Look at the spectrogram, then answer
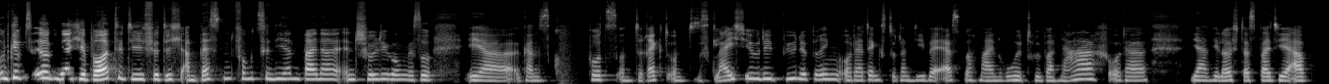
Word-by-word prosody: Und 270 -1 +5
gibt‘s 310 +1 +4
irgendwelche 250 -4 +5
Worte, 245 +6 +10
die 240 -1 +2
für 230 0 +2
dich 220 +1 -1
am 205 -1 0
besten 230 +5 -1
funktionieren 260 -1 -1
bei 240 -1 +5
‘ner 235 -2 -1
Entschuldigung? 230 0 0
Also, 205 0 -1 0.3
eher 180 -4 -2
ganz 175 0 -6 0.3
kurz 210 -1 -4
und 175 -1 -9
direkt 190 +4 -3
und 175 0 -9
das 175 0 -11
gleich 230 +5 -2
über 265 -1 +1
die 260 0 +3
Bühne 255 0 0
bringen 235 0 -2
oder 190 0 -4
denkst 200 -1 -6
du 185 - -11
dann 190 -1 -7
lieber 190 0 -4
erst 190 0 -4
noch 190 -2 -9
mal 180 -2 -4
in 175 - -7
Ruhe 190 +2 -4
drüber 180 -1 -7
nach 230 +7 -2
oder 185 0 -5 0.4
ja, 185 -2 -3
wie 190 - -3
läuft 190 +1 -3
das 180 0 -3
bei 180 -1 +1
dir 185 0 0
ab? 180 0 0
210 Hz, 210 wpm, -22 LUFS, 185-240 Hz, 0.4 s, Worte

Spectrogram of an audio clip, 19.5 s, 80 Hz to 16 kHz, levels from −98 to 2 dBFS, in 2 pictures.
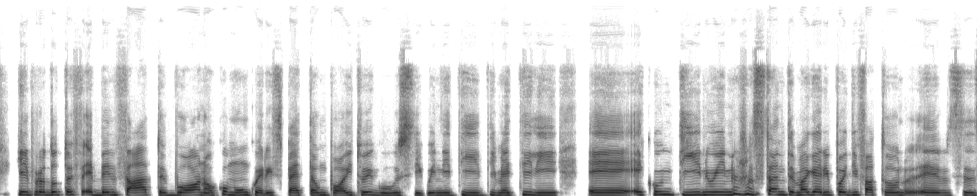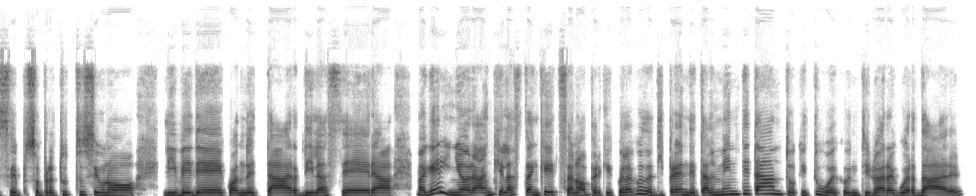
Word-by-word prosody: Che 230 - +1
il 225 - +1
prodotto 220 +1 0
è - - -2
f 220 - -8
è - - +2
ben 210 +2 +1
fatto, 205 0 +1
è 195 - 0
buono 195 +1 +1
o 180 - -2
comunque 205 -5 0
rispetta 185 +1 -1
un 195 +1 -1
po' 180 -2 +1
i 190 - -1
tuoi 210 +2 -1
gusti. 180 -1 -2
Quindi, 185 0 -1
ti 190 -2 -2
ti 190 +4 -5
metti 190 +5 -1
lì, 195 -1 0 0.3
ehm, 190 -1 +2
e 220 - +1
continui 220 -1 0
nonostante 230 -2 +1
magari 215 0 +2
poi 220 +2 +2
di 210 +1 -2
fatto 205 -2 -1
un 200 -1 -1
ehm, 190 -1 0
se 190 +1 -4
se 205 +3 -2
soprattutto 205 +1 -3
se 210 - -1
uno 195 -1 +1 0.3
li 190 +1 -1
vede 195 0 +2
quando 190 -1 +1
è 195 - -1
tardi 190 +1 +2
la 190 +1 +1
sera, 190 -1 +1 0.2
magari 275 - +2
ignora 205 -2 +2
anche 215 +4 0
la 205 - +2
stanchezza, 210 -2 -1
no, 200 +3 +2
perché 195 -2 -3
quella 215 +2 +1
cosa 250 -3 0
ti 200 - -9
prende 215 0 +1
talmente 225 +9 0
tanto 270 -6 +1
che 215 +3 -5
tu 235 +5 -3
vuoi 195 -3 0
continuare 190 -1 0
a - - -1
guardare. 190 -1 +1
200 Hz, 195 wpm, -17 LUFS, 190-215 Hz, 0.3 s, è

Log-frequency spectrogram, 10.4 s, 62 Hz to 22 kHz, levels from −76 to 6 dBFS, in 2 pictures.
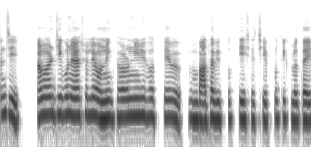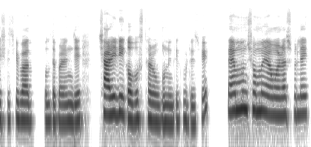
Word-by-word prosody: জি, - - +2 0.5
আমার 230 +2 +3
জীবনে 230 0 +1
আসলে 225 +1 -2
অনেক 195 +1 +4
ধরনেরই 215 +1 +1
হচ্ছে 205 0 -6 0.6
বাধা-বিপত্তি 190 +1 -1
এসেছে, 185 0 -8 0.2
প্রতিকূলতা 190 -2 -4
এসেছে, 180 +1 -11
বা 180 - +3 0.3
বলতে 175 0 -3
পারেন 170 0 -1
যে, 175 - +2 0.4
শারীরিক 235 0 +5
অবস্থার 185 0 -2
অবনতি 165 0 -2
ঘটেছে। 170 +3 -6 0.5
এমন 275 +2 +6
সময় 265 -1 +4
আমার 225 -1 +1
আসলে 230 +1 -4
195 Hz, 135 wpm, -19 LUFS, 180-225 Hz, 0.6 s, এমন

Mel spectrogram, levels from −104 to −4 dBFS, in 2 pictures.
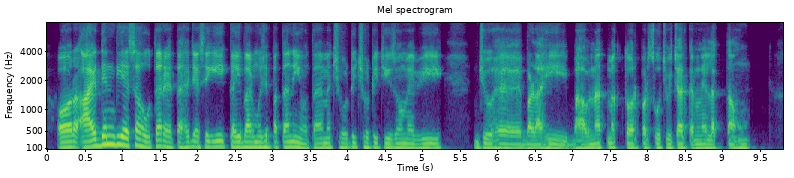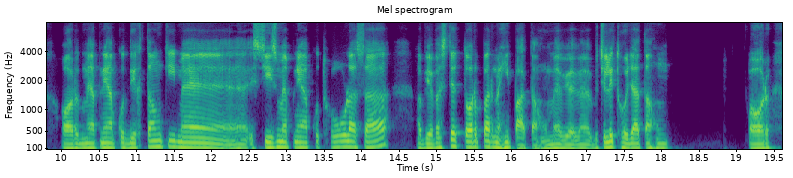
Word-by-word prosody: और 130 +2 +4
आए 130 +4 +6
दिन 195 +4 +4
भी 190 0 +5
ऐसा 165 +1 +2
होता 140 0 +1
रहता 125 -3 -2
है 125 +2 -3
जैसे 135 0 -1
कि 135 +1 0
कई 125 0 +1
बार 125 0 +2
मुझे 125 +1 0
पता 125 +1 -2
नहीं 130 -2 +1
होता 105 +1 -5
है 110 - -3
मैं 115 0 -2
छोटी-छोटी 115 +1 -4
चीज़ों 110 -1 -3
में 105 -1 -2
भी 105 +1 -2 0.4
जो 110 -2 -2
है, 95 0 -1
बड़ा 95 -1 0
ही 95 -1 -2
भावनात्मक 100 +3 -1
तौर 105 -1 0
पर 110 - -1
सोच-विचार 105 0 -1
करने 100 +1 -1
लगता 95 -1 -3
हूँ, 95 +2 -2 0.7
और 105 +1 +2
मैं 110 +1 +1
अपने 110 +2 +1
आपको 115 +1 -1
देखता 110 +6 -1
हूँ 140 0 +1
कि 140 -2 +1
मैं 105 -5 +2
इस 100 -1 0
चीज़ 125 0 +4
में 130 - +4
अपने 125 0 -1
आपको 120 +2 -3
थोड़ा-सा 130 0 +1 0.7
व्यवस्थित 115 +8 +1
तौर 130 +1 +5
पर 135 -2 +4
नहीं 120 0 +2
पाता 85 -1 -1
हूँ, 85 +2 -4
मैं 100 +2 +1
व्य 95 0 0
व 95 0 -3
विचलित 120 +4 +3
हो 110 -2 +2
जाता 110 -1 +1
हूँ। 105 +1 -3 1.1
और 100 0 +2
110 Hz, 185 wpm, -23 LUFS, 100-125 Hz, 1.1 s, आए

